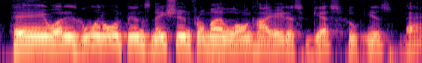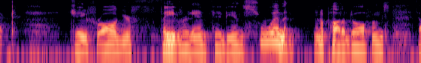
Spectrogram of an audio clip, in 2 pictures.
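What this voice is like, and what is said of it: Chipper, upbeat voice. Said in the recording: “my voice is a little more chipper today”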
